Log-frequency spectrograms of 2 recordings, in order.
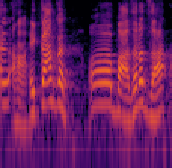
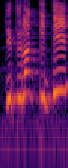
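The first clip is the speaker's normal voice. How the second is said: delighted praise; 9 semitones higher than usual. Real, not acted. Delighted praise of AI's answer.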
